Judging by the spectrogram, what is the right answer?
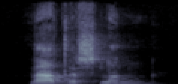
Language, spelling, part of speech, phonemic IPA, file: Dutch, waterslang, noun, /ˈwatərˌslɑŋ/, Nl-waterslang.ogg
- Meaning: water snake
